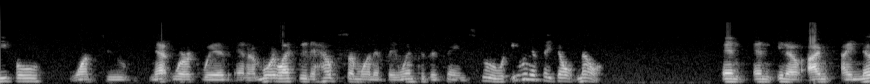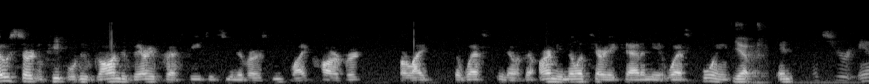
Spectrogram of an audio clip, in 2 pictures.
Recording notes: The sound quality is a bit ropey on this one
